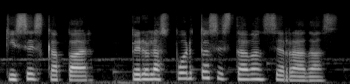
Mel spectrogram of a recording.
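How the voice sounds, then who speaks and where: A woman's voice: fairly high pitch, a little slow. A woman reading a scripted first-person horror story as a narrator. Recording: voice over background music. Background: music.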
